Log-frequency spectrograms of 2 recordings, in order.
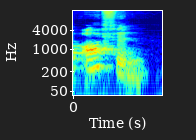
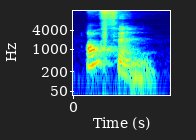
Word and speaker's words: often: use the words how often in an information question notice that I said often even though there's a T here so lots of Americans say often now other people say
